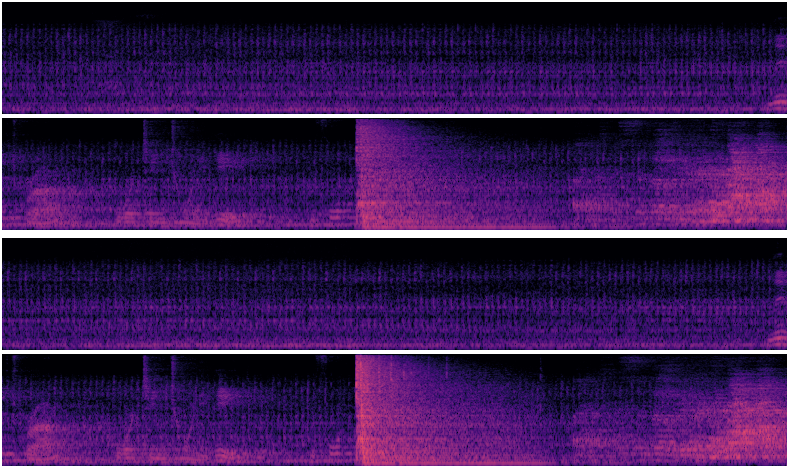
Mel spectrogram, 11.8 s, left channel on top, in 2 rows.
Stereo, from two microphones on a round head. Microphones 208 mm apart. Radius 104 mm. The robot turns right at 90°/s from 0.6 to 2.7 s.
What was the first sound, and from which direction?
A man speaking, 15° right (ahead or behind).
